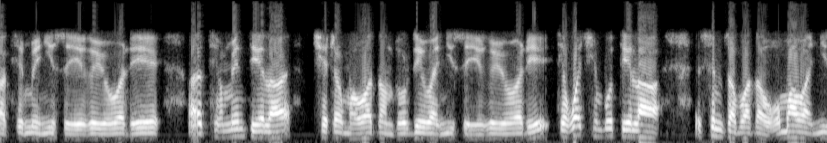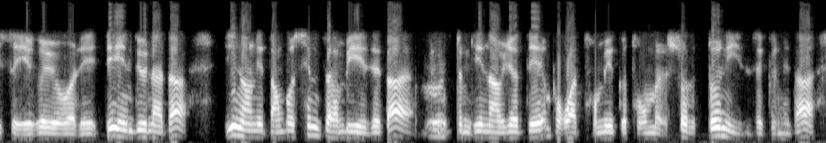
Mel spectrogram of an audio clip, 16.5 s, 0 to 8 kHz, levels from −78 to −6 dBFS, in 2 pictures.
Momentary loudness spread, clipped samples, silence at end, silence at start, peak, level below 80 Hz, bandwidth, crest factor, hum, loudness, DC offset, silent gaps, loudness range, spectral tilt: 7 LU; 0.5%; 0 s; 0 s; 0 dBFS; -54 dBFS; 8 kHz; 12 dB; none; -11 LUFS; under 0.1%; none; 1 LU; -5 dB/octave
